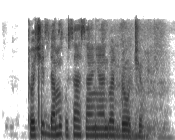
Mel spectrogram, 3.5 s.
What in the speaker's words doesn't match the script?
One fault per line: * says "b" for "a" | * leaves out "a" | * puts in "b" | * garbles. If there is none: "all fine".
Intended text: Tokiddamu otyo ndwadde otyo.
* says "kusaasaanya" for "otyo"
